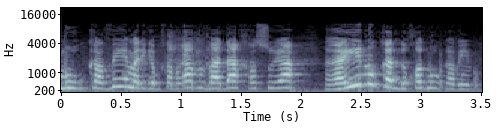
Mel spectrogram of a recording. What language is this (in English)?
Hebrew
